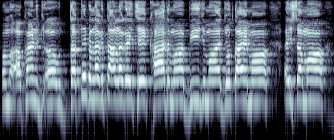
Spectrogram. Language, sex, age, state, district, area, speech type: Maithili, male, 60+, Bihar, Darbhanga, rural, spontaneous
